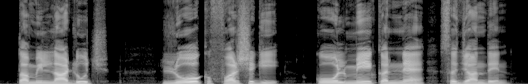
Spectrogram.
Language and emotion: Dogri, neutral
